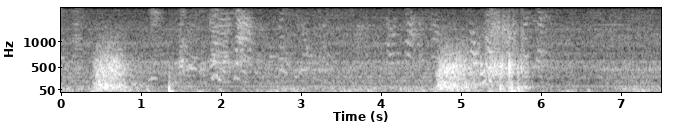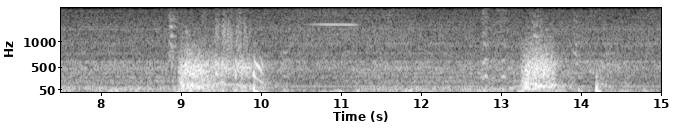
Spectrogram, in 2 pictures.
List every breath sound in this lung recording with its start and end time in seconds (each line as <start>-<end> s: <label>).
0.39-1.25 s: inhalation
4.69-5.44 s: inhalation
8.99-9.74 s: inhalation
13.27-13.88 s: inhalation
